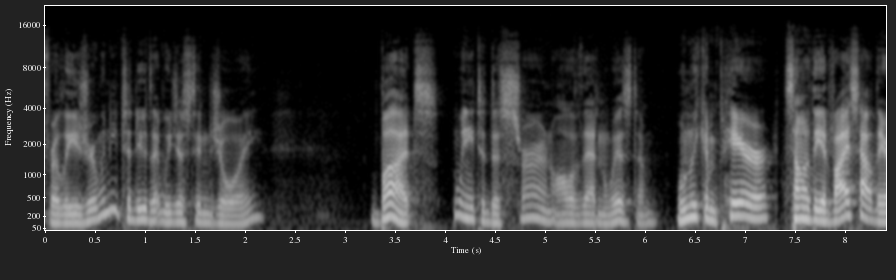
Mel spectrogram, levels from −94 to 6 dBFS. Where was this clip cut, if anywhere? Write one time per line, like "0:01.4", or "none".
0:01.0
0:04.1
0:05.5
0:06.2
0:07.3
